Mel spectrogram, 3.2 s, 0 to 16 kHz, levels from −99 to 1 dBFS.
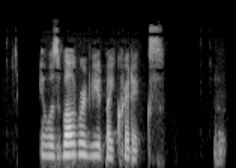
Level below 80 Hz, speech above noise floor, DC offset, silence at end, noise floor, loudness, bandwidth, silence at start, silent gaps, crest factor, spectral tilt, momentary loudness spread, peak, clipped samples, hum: -68 dBFS; 58 dB; under 0.1%; 0.15 s; -85 dBFS; -27 LUFS; 10 kHz; 0.55 s; none; 24 dB; -3.5 dB/octave; 13 LU; -6 dBFS; under 0.1%; none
